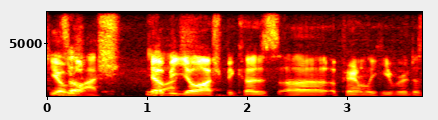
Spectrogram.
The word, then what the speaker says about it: Joash: Hebrew versions began with a y sound. Okay. So Jehoiada. Yes. All right. So Jehoiada got Yosh, 2 wives, and Yoash.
